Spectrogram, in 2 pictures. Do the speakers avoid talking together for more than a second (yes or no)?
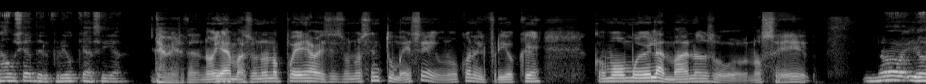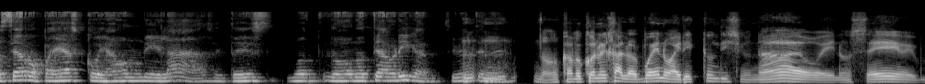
yes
